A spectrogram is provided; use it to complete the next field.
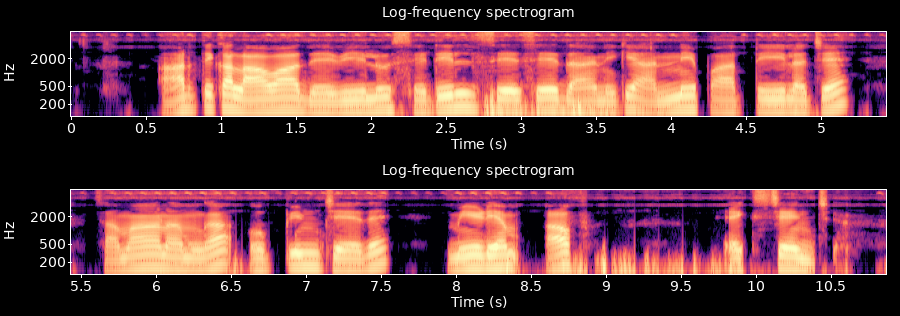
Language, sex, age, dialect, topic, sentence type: Telugu, male, 18-24, Southern, banking, statement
